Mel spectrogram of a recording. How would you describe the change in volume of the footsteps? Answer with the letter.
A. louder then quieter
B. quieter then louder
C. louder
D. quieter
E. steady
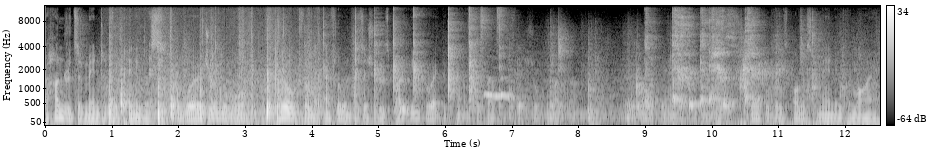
D.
